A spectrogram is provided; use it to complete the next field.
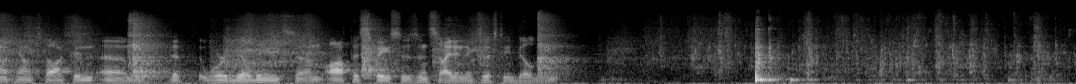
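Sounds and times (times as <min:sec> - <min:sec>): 
speech: 0:00.2 - 0:05.7
water poured into mud mix: 0:06.5 - 0:10.7.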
